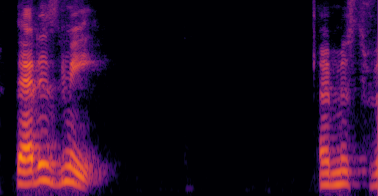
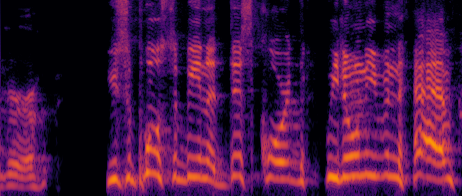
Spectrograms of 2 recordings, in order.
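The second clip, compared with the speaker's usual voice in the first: higher, playful calling out to a friend; teasing bestie call; 6 semitones higher than usual. Retold or imitated. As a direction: nag her friend in jest, higher. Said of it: "I keep telling her".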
